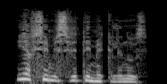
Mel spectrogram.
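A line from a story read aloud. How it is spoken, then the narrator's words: Passionate whisper. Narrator (Russian): жарко зашептала Мария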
